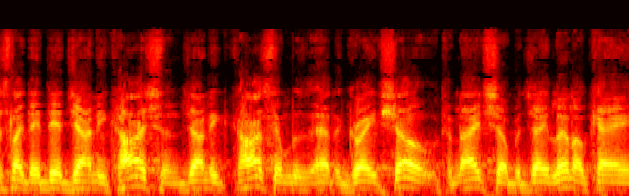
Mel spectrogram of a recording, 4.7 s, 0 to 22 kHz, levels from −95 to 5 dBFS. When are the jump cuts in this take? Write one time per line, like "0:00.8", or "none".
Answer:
none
